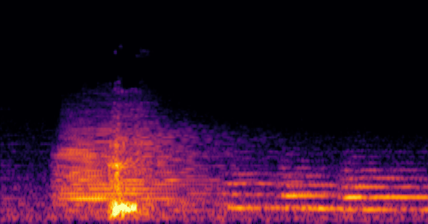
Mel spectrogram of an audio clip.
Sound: grunting

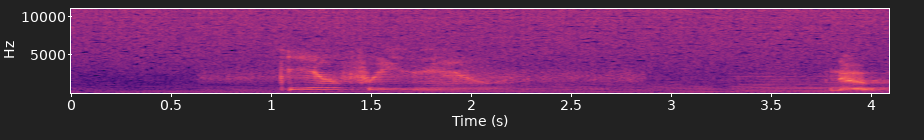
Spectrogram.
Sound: In Jess’s own voice

